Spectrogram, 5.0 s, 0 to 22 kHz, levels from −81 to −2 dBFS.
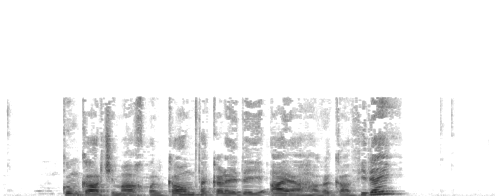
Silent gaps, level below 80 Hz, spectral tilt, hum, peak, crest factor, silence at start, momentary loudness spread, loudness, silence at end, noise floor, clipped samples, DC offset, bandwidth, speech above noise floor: none; -64 dBFS; -5 dB/octave; none; -2 dBFS; 20 dB; 0.65 s; 8 LU; -22 LUFS; 0.95 s; -68 dBFS; under 0.1%; under 0.1%; 11.5 kHz; 46 dB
